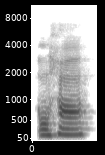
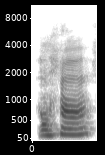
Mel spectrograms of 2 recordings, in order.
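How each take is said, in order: Both takes have the same delivery.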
